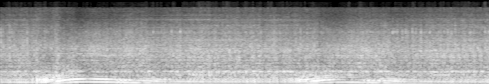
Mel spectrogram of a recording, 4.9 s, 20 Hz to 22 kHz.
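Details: Nissan 240SX petrol engine idling with two quick revs, busy metallic ticking rattle over the engine note; timing chain rattle from the timing chain guides, one of which broke off.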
